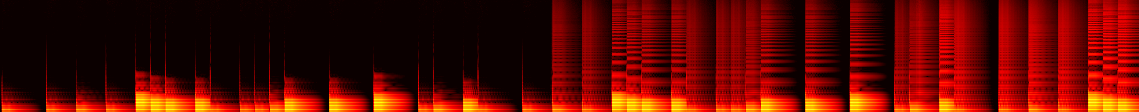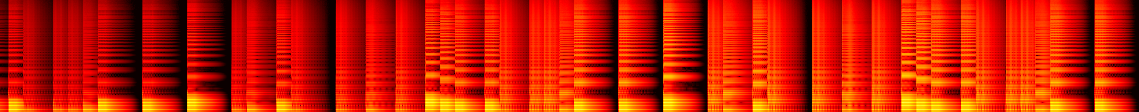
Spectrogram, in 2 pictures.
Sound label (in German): Malekko Manther Sub VCO Sine und Square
